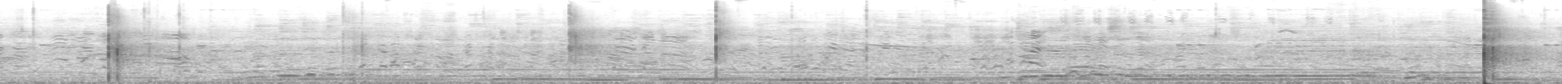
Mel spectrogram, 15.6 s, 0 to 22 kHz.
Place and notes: Hongkou District, Shanghai - Playing rope swing
on the grass, A group of people is the voice of a rope thrown to fight, There are people singing nearby, Binaural recording, Zoom H6+ Soundman OKM II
